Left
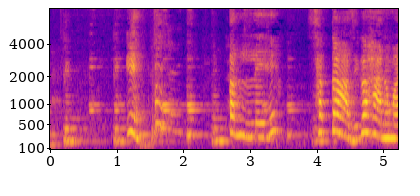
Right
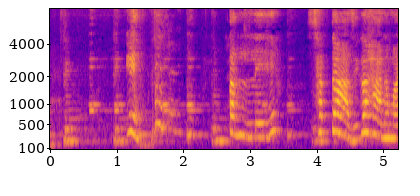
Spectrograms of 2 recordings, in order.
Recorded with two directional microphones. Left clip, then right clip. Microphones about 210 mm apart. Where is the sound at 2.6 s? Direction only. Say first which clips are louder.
Left 2 dB; 40° left (ahead or behind).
